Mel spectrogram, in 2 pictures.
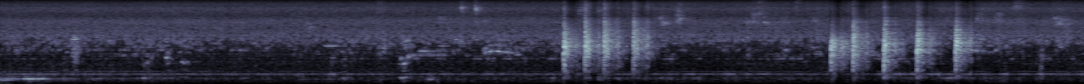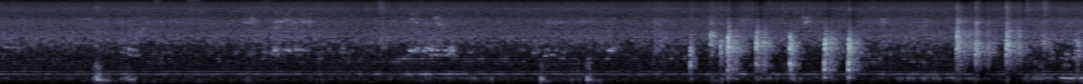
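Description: Four bursts of quick, sharp knocks, several to a burst, over a steady hiss and a faint steady hum.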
